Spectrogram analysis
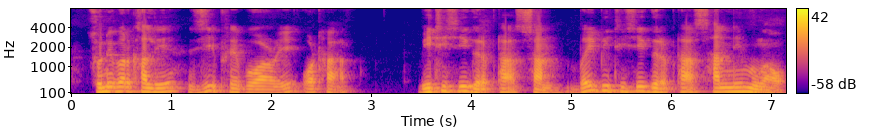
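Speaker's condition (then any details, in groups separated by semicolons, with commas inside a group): No condition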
